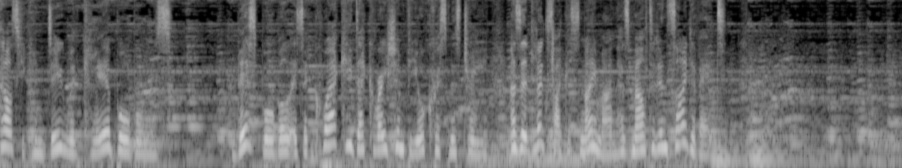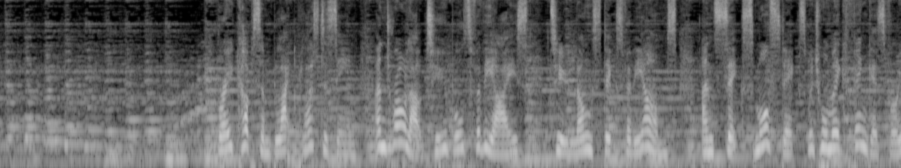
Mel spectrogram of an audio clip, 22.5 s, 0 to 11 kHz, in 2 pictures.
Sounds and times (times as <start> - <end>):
Speech: 0.0 - 2.2, 2.9 - 9.1, 14.0 - 22.5
Music: 0.0 - 22.5.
